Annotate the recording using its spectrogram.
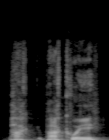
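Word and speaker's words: Paqui: I cannot imagine what goes through a human like having to eat the devil's toe or the pakwe. How do you pronounce that?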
